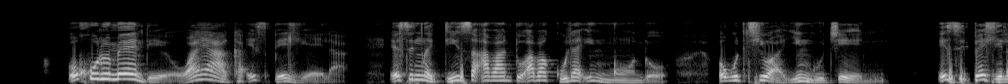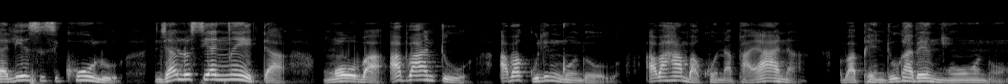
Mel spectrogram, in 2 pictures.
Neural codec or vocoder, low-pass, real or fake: none; 7.2 kHz; real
